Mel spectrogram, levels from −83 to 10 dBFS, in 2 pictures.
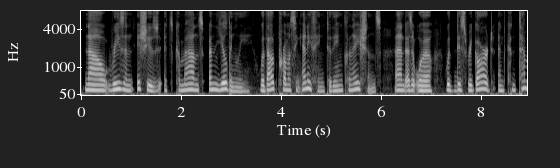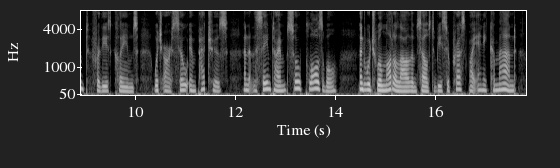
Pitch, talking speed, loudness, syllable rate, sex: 185 Hz, 155 wpm, -20 LUFS, 4.9 syllables/s, female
